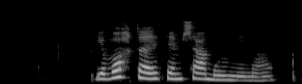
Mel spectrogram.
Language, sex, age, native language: Icelandic, female, 9, German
